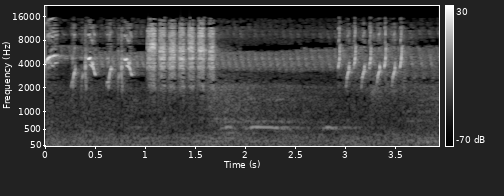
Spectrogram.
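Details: European goldfinch whistling: quick liquid twittering notes sliding down, then a loud buzzy rapid trill of about ten pulses, a quiet pause with faint low tones, and a final run of bright repeated twitters.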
